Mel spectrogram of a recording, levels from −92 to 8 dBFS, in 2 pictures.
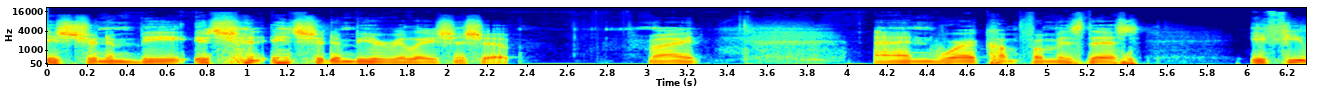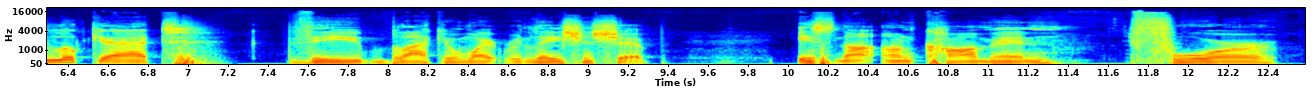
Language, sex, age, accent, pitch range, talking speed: English, male, 30-49, American, 95-120 Hz, 150 wpm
